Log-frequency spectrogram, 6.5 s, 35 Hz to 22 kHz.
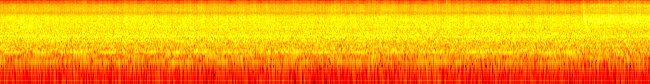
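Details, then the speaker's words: Craftsman LT1000 mower with Briggs Intek engine at an even, steady idle, firing cleanly without stumbles or mechanical noise; it runs good and shifts great. A deck belt fell off and a double-stack pulley is suspected bent. "yeah it runs good shifts great"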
